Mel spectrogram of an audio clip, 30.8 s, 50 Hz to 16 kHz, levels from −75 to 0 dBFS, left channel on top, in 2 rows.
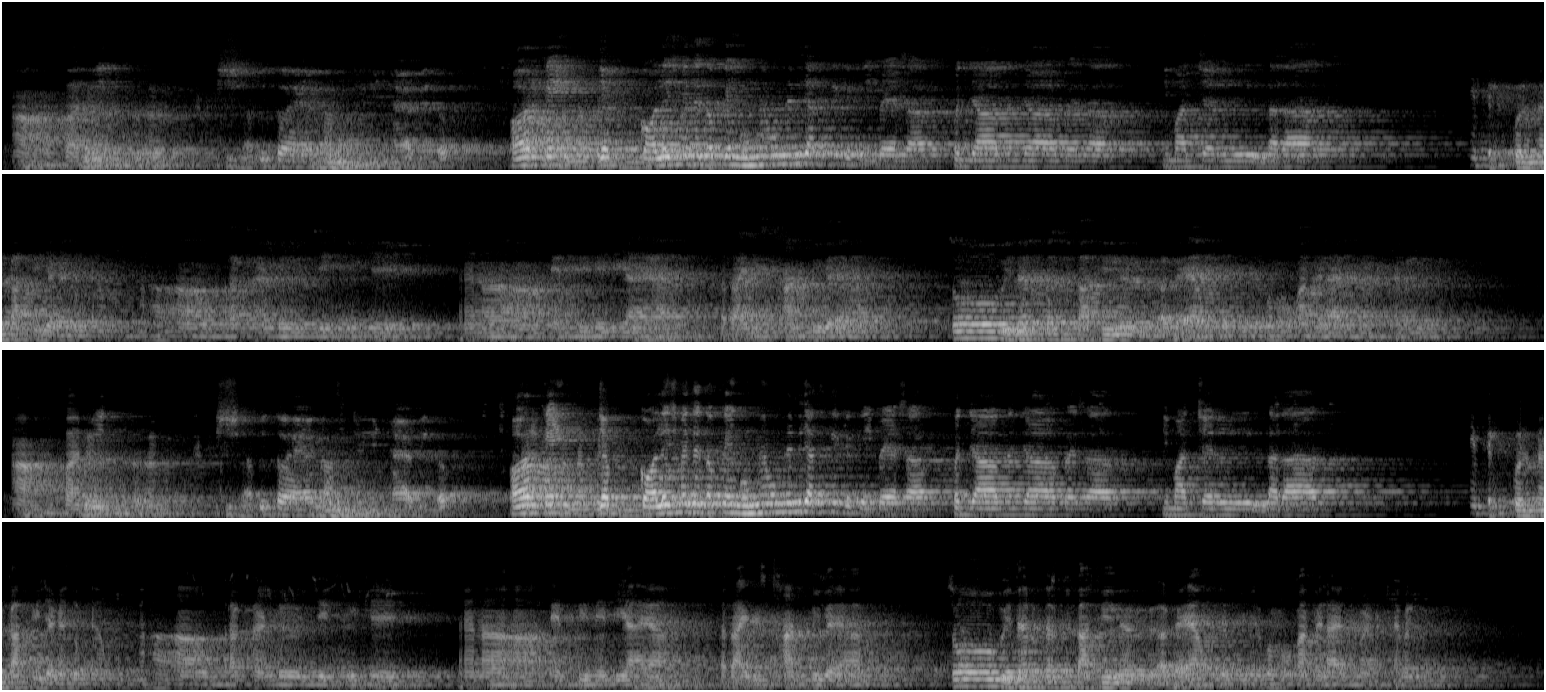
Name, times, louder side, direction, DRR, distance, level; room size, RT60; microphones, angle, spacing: voice 1, 0.1-2.0 3.1-3.6 5.2-6.3 14.7-19.4 20.0-22.2 22.6-24.0 24.9-29.7, right 1 dB, 80° right, 0 dB, 1.3 m, -32 dB
voice 2, 2.1-3.3 3.9-4.5 5.1-5.7 6.0-6.1 6.4-11.1 11.6-13.2 25.0-25.1, right 3 dB, 60° right, 1 dB, 0.5 m, -27 dB
14.0 x 8.5 x 3.3 m, 3.0 s
head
